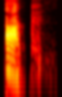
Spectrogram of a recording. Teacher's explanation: the AC actually has a K sound, and it's the part we say louder and longer. It's the stress.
